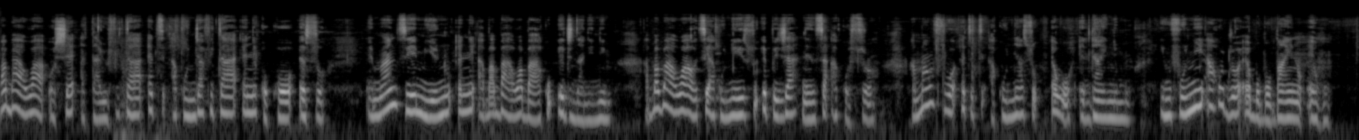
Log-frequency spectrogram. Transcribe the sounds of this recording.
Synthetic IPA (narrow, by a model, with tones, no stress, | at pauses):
a˨ba˦baː˨wɔ˦a˨ʔɔ˨ɕɛ˦a˨tʰaː˨ɾi˨fi˦tʰaː˦ɛ˦tʰɪ˨a˨kʰʊ̃˨ɲ˦d͡ʑa˦fi˦tʰaː˦ɛ˦nɪ̃˦kʰɔ˨kʰɔː˦ɛ˦sʊ˨ | ɛ˨mɪ̃˨ɾã˦n˦tʰɪ˦ɛ˦mĩ˨e˨nũ˦ɛ˦nɪ̃˦ʔa˨ba˦baː˦˨wa˦baː˨kʊ˦æ˦d͡ʑi˨nã˨nĩ˨nĩ˦m | a˨ba˦baː˦˨wɔ˦a˨ɔ˨tʰɪ˦a˨kʊ̃˨ɲɲã˦i˦su˦ʔɛ˦pʰe˨d͡ʑa˦nɪ̃˨n̩˨sa˦ʔa˦kʰɔ˨sʊ˨ɾɔ˦ | a˨mã˦m˦fʊ˦ɔ˦ʔɛ˦tʰɪ˨tʰɪ˨ʔa˨kʰʊ̃˨ɲɲã˦sʊ˦ɛ˦wɔ˨ɛ˨dã˦nĩ˦mũ˦˨ | m̩˨fõ˨ɲĩ˦ʔa˦hʊ˦dɔ˦ʔɛ˦bɔ˨bɔ˨bã˦nnʊ̃˦ʔɛ˦hʊ̃˦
